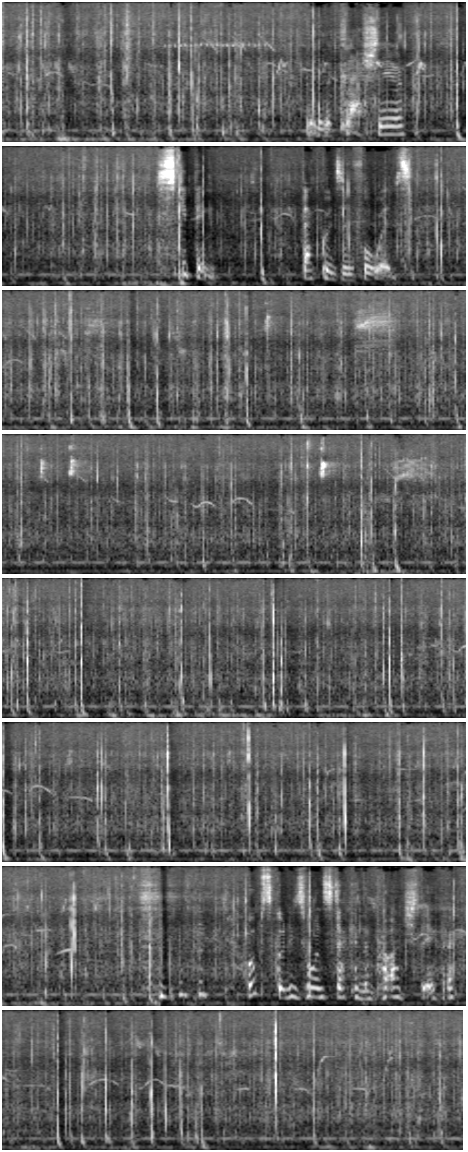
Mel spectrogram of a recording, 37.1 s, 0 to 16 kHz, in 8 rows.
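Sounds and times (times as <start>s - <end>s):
raindrops tapping on hard surface: 0.0s - 37.0s
steady low hum: 0.0s - 37.0s.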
